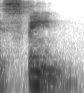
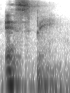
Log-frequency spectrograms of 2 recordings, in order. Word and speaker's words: Spain: from a Spanish-speaking background they won't say Spain they might say espain or instead of stop they might go isop or spring they might go ispring it's because this s and consonant sound that we have in English these sounds don't really translate into Spanish because normally there's an e at the beginning of those words even when we talk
